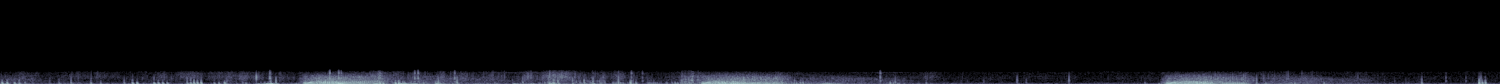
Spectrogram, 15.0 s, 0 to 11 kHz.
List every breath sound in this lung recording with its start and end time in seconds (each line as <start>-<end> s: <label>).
2.93-3.99 s: inhalation
3.00-3.89 s: rhonchi
6.72-8.00 s: inhalation
6.99-7.91 s: rhonchi
7.95-9.37 s: exhalation
7.95-9.37 s: crackles
11.60-12.55 s: rhonchi
11.64-12.60 s: inhalation
12.56-13.82 s: exhalation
